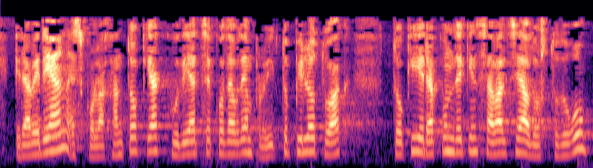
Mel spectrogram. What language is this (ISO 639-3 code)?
eus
